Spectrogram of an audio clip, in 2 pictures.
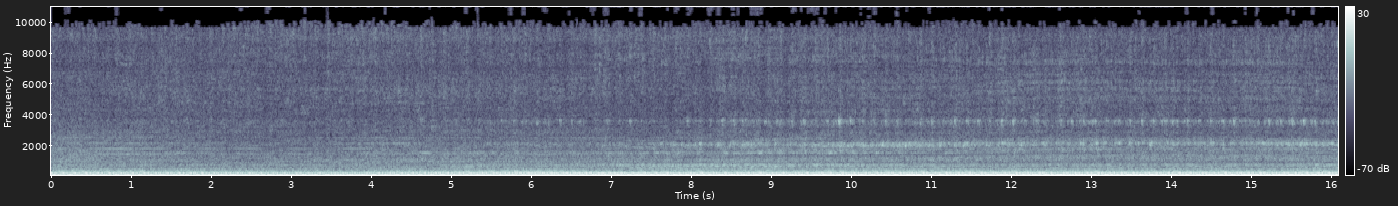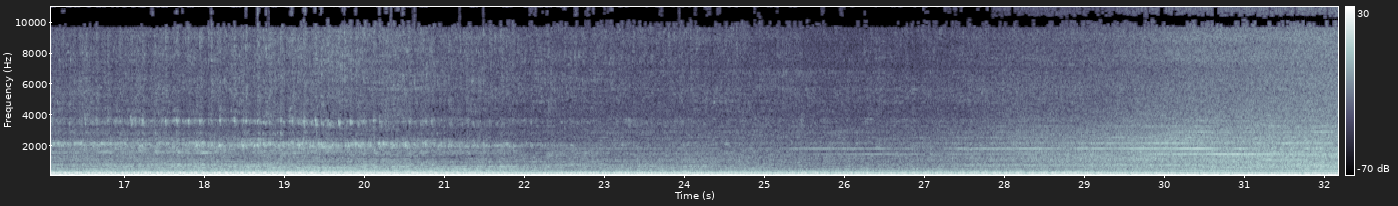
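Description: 1969 Dodge Coronet Super Bee's V8 engine idling steadily, a little louder through the middle.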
